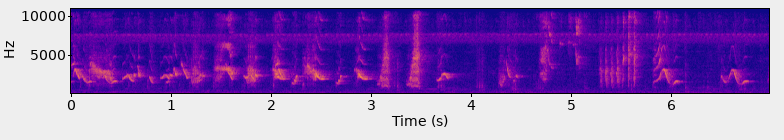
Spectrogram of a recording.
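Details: Greater green leafbird in lively ngetrok song, recorded as a lure: dense burst of twisting whistles and sharp clicks, thinning toward the end into scattered buzzy chips and occasional slurred notes.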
